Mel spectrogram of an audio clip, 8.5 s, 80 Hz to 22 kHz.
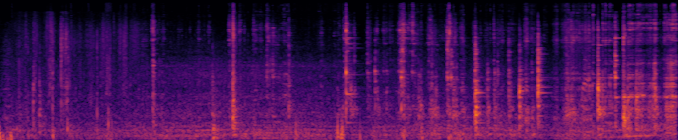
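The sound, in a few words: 1/2-inch socket wrench ratcheting on exhaust Y-pipe bolts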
